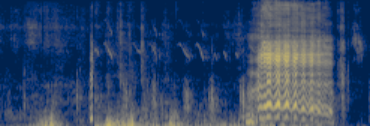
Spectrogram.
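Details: Goat giving one quavering, vibrato-laden bleat near the end, preceded by scattered thumps, shuffling and faint chirps in the background.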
